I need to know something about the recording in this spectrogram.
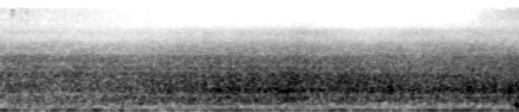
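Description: propeller plane engine

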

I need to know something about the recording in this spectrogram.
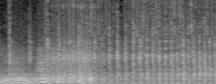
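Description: bus engine starting

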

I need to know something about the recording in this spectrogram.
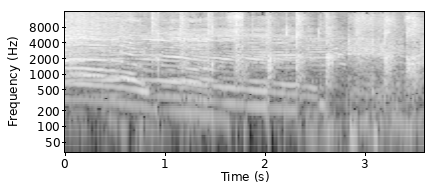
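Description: studio applause and cheering

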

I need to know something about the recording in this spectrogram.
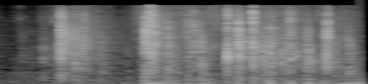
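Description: paper crinkling

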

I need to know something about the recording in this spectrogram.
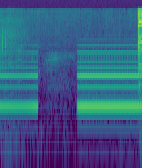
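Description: telephone ringing

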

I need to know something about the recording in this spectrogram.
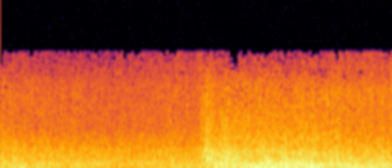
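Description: beach waves and surf

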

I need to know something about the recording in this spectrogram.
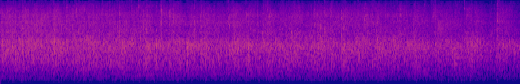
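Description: audience applause

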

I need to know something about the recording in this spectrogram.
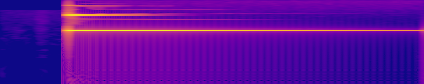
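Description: glasses clinking

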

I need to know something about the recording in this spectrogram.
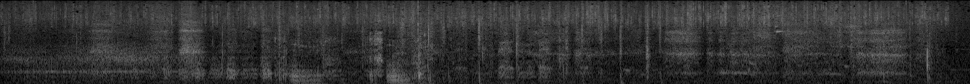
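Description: dog

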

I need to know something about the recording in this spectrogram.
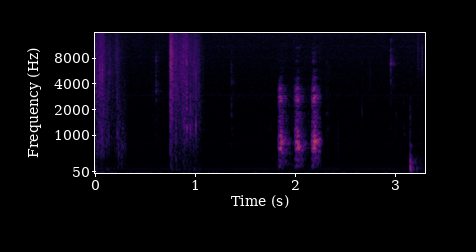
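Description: chickens clucking

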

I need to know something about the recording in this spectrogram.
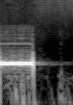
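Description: telephone call ringing tone

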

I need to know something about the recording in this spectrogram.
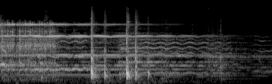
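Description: telephone bell ringing

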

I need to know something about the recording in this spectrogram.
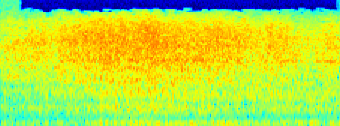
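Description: airplane engine flying overhead

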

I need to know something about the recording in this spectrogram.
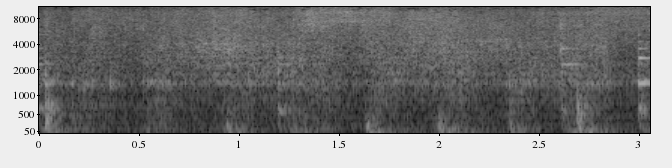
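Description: bacon sizzling

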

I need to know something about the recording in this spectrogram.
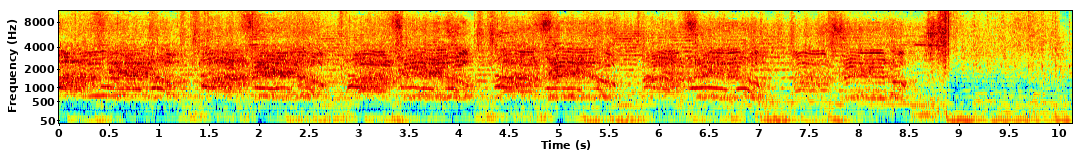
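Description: crowd shouting in support

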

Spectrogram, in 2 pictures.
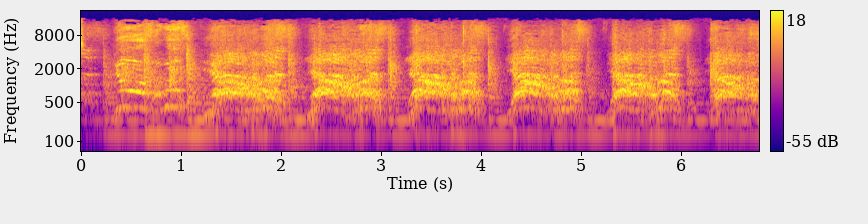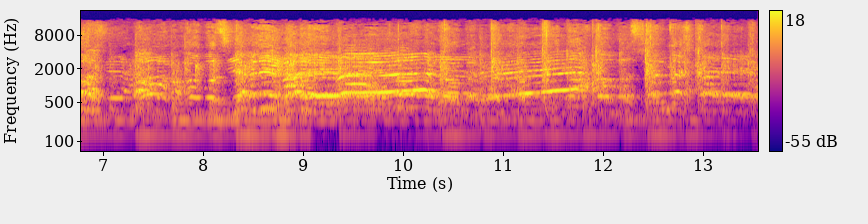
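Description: protest crowd chanting

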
